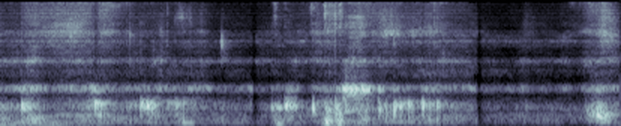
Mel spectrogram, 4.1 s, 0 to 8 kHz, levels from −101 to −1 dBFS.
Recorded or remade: remade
